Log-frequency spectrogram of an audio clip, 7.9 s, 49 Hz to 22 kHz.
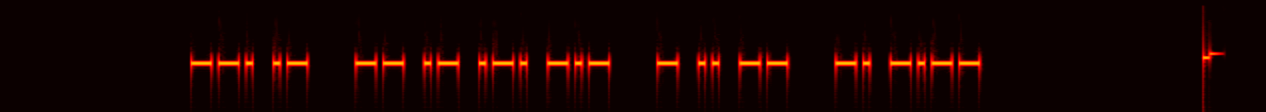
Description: Morse code, heard as a keyed tone, about 27 wpm, 700 Hz. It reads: GA MARK TIM NY
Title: K1USN SST QSO Practice - 28wpm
